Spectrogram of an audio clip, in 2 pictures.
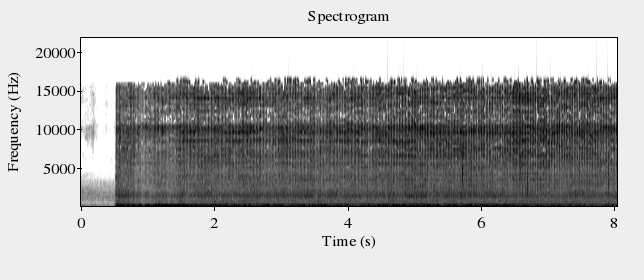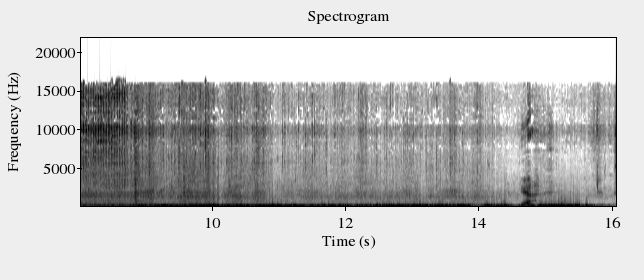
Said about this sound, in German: So klingt es auf dem Rad. Und ich glaube, ganz schön windig hier in der Pfalz.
